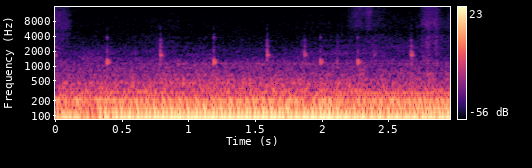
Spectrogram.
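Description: Porsche Cayenne Turbo E-Hybrid Coupe, 2024, heard from inside while driving: a deep, steady engine rumble with faint periodic ticks above it, loud and close throughout.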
